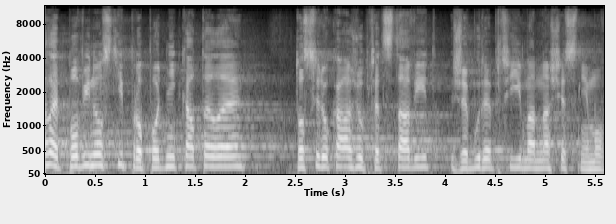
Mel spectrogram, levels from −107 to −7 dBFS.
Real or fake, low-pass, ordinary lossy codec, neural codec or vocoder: real; 10.8 kHz; MP3, 96 kbps; none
